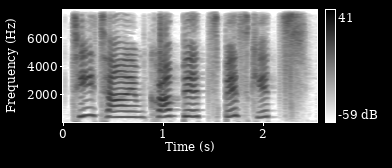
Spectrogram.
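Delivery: high, singled-out calls to lure someone; calling out. Pretend. Player luring lost friend with British foods, high calling. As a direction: call each treat out high like bait.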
